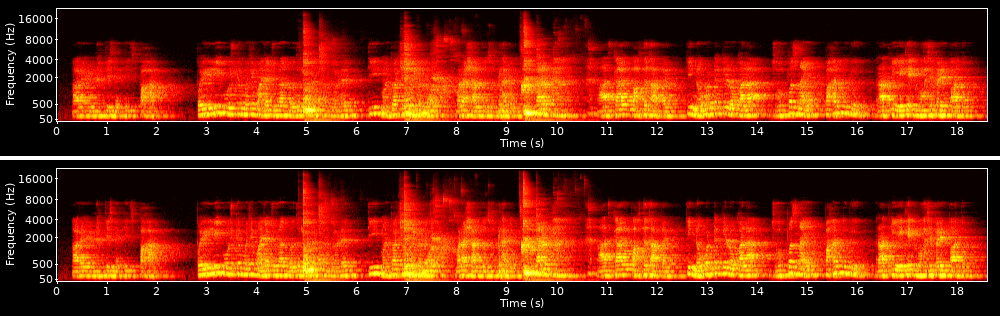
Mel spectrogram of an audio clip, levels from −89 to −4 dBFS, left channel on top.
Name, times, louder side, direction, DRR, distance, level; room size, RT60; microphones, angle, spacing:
voice 1, 0.3-1.9 2.8-5.9 6.2-7.6 7.9-9.2 9.5-10.2 10.5-12.3 12.6-16.0 16.4-18.1, right 1 dB, 35° right, -3 dB, 0.6 m, -28 dB
Splash splatter, 4.9-5.5 6.8-8.1 9.2-10.0 10.6-10.7, equal, 70° right, 0.7 m, -25 dB
3.5 x 2.5 x 3.2 m, 1.5 s
head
